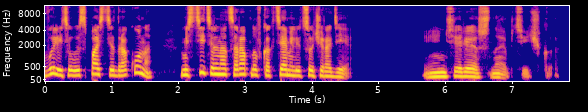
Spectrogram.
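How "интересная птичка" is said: lower, slow menacing voice; sinister mage. Acted. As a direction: savour it like a dangerous sorcerer. Dark mage speaks, new character.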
